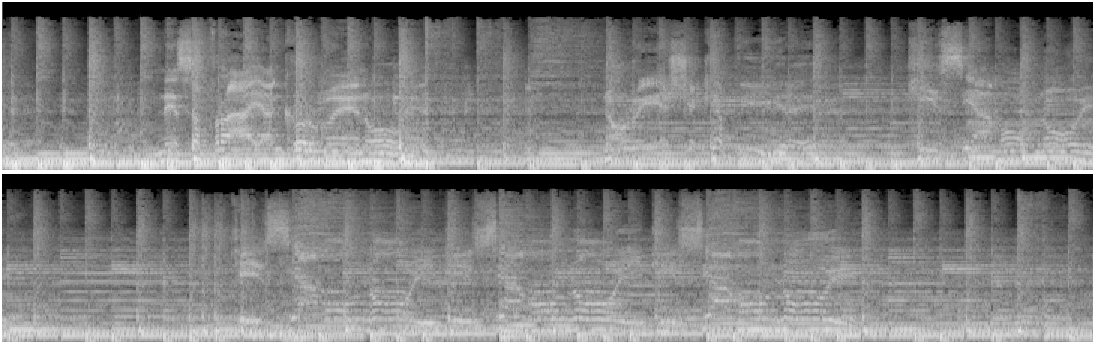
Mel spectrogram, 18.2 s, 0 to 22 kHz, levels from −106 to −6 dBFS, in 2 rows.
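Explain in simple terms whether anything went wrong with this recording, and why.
At 3.55 s the sound abruptly gets quieter and stays that way to the end, likely because one channel drops out. It is an instant step, not a gradual fade.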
